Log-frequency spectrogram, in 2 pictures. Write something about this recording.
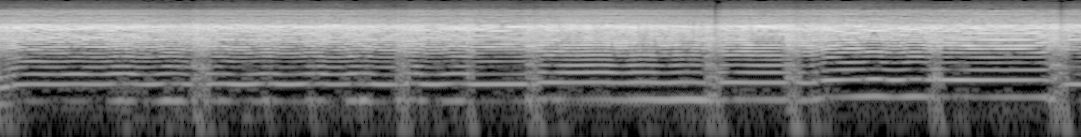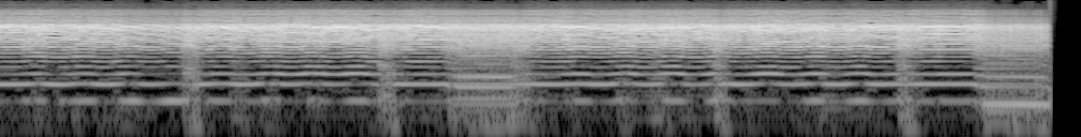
THESE ARE STEREO LOOPS THEY COME IN TWO AND THREE PARTS A B C SO LISTEN TO THEM TOGETHER AND YOU MAKE THE CHOICE WEATHER YOU WANT TO USE THEM OR NOT PEACE OUT THE REV.
groove, guitar, hardcore, heavy, loops, metal, rock, rythem, rythum, thrash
